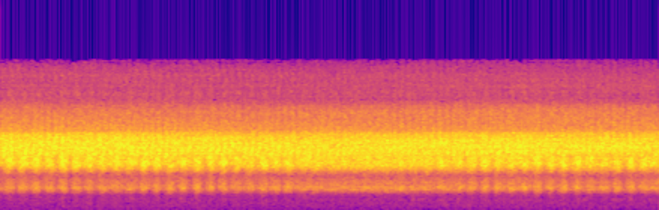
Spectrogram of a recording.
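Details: A steady chorus of cicadas on a summer night: piercing, hiss-like buzzing with a light regular throb, unchanging in strength, and no other creatures or background sounds.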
